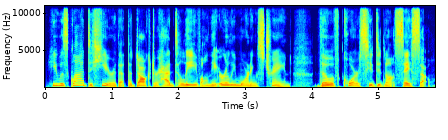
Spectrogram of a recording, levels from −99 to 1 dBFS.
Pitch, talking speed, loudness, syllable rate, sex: 195 Hz, 245 wpm, -20 LUFS, 5.5 syllables/s, female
